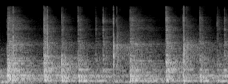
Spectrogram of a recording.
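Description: Mridangam played in a quick run of sharp, uneven strokes, several a second, over a steady drone.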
